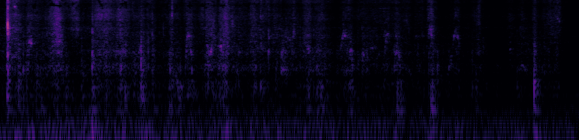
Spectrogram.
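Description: Rustling and scuffing of a messenger bag's fabric and its waterproof lining as a leather-covered notebook is worked down into the main compartment, with small irregular clicks and taps.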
